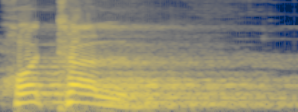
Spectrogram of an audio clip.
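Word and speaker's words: hotel: Next word హోటల్, హోటల్, హోటల్, second syllable tea. So T is second syllable, so we put a stress mark on T.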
